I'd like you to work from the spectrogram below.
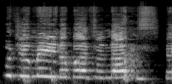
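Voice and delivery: high, loud mock-offended squawk; mock outrage. Real, not acted. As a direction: act scandalized, half laughing. Mock-offended laughing retort.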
